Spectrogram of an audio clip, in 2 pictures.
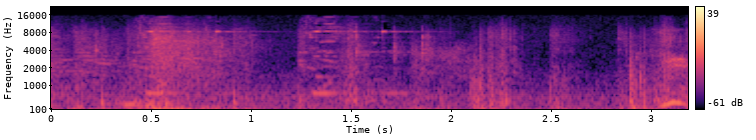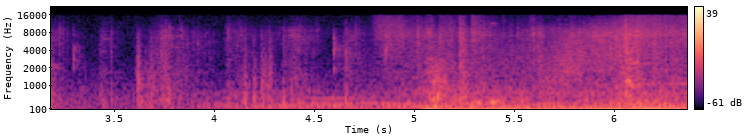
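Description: Heavy metal footsteps thud on the ground.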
